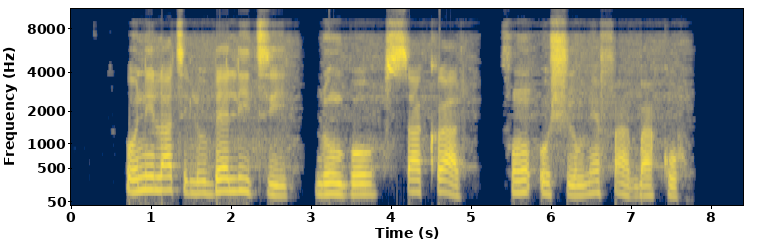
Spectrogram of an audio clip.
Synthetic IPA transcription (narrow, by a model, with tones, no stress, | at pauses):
o˧nĩ˦la˦ti˧lo˧bɛ˦li˦˨ti˨ | lũ˨bo˧sa˦kɾa˦˨l | fũ˦o˧ʃu˨mɛ˦fa˦˨ɡ͡ba˨˧ko˧˨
